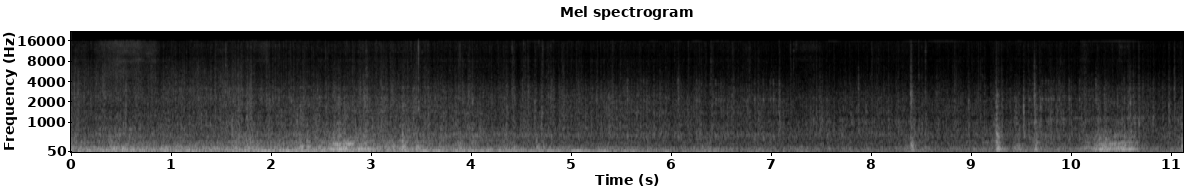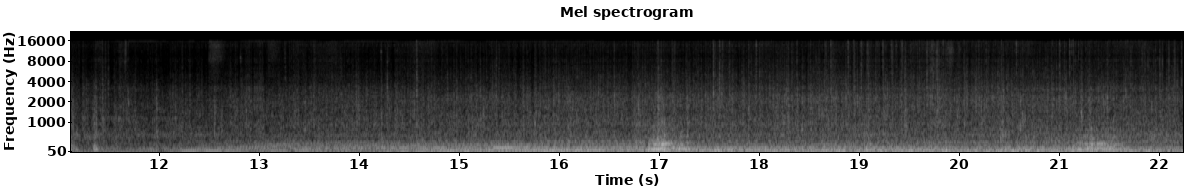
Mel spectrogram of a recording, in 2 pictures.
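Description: Raindrops patter on a windshield.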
